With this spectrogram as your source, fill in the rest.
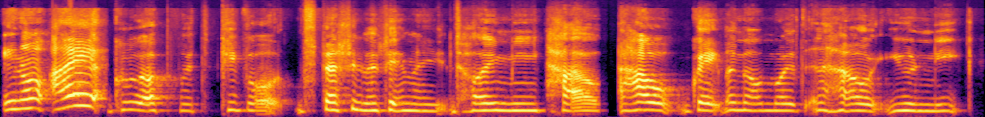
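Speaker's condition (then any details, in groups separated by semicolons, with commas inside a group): Cerebral palsy; spasticity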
